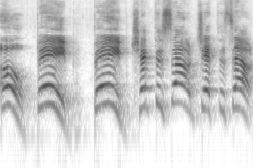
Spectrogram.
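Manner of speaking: very high-pitched, excited, eager, thrilled gushing. Game master voices Derlin calling to someone he calls babe, very excited. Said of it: "very excited".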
